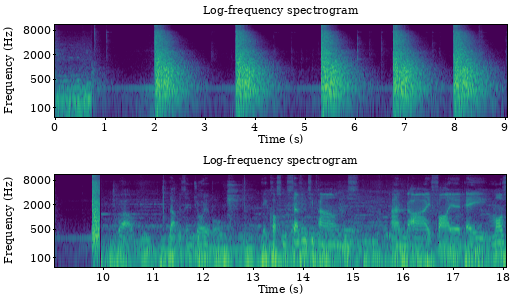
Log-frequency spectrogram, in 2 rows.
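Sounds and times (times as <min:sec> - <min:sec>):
gunshots with ringing echo: 0:02.0 - 0:03.0, 0:03.6 - 0:04.6, 0:05.3 - 0:09.0.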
